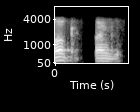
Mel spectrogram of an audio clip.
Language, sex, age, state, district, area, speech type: Tamil, male, 18-30, Tamil Nadu, Nilgiris, urban, conversation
